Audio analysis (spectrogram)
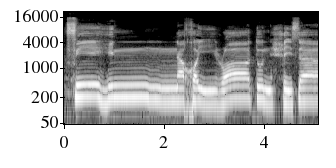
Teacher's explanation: হাটা খলকের মাঝখান থেকে চাপ দিয়ে বলতে হবে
